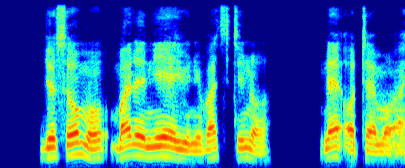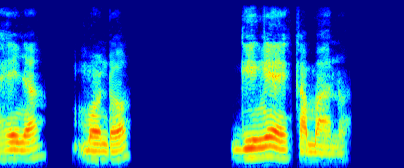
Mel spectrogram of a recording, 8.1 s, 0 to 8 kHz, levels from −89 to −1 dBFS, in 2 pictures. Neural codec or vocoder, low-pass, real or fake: codec, 16 kHz, 8 kbps, FreqCodec, smaller model; 7.2 kHz; fake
